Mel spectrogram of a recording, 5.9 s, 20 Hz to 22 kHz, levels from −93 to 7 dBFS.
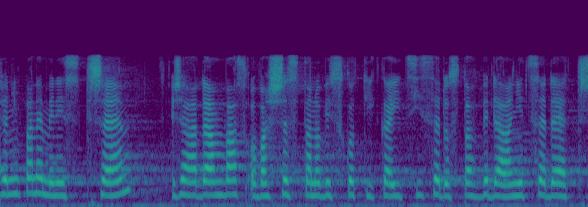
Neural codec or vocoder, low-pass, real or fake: none; 7.2 kHz; real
